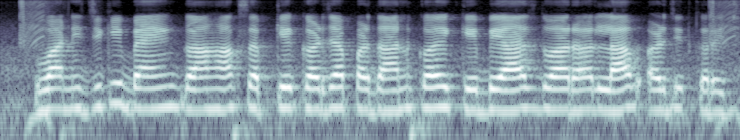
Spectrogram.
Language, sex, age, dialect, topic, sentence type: Magahi, female, 25-30, Western, banking, statement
